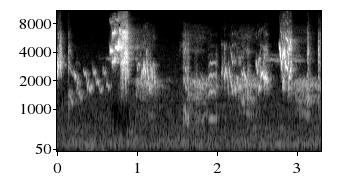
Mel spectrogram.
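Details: Happy budgerigar chirping: buzzy warbled chatter mixed with short rapid chirps and a few louder harsh notes, with a brief pause midway.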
